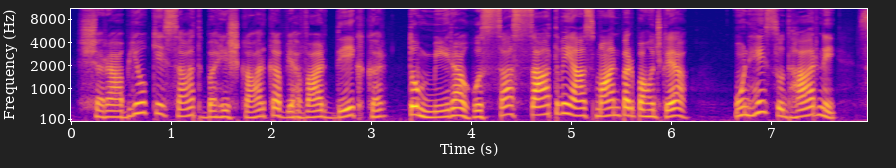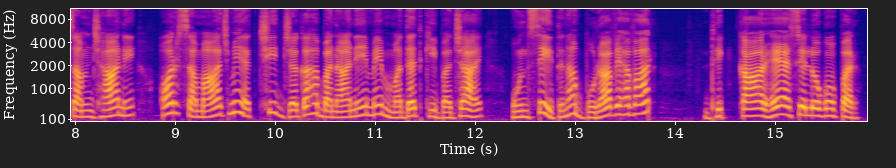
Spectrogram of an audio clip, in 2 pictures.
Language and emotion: Hindi, angry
